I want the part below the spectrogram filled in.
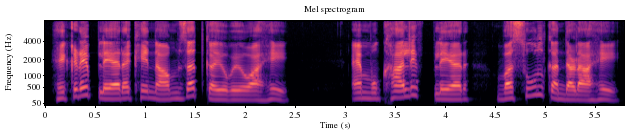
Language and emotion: Sindhi, neutral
